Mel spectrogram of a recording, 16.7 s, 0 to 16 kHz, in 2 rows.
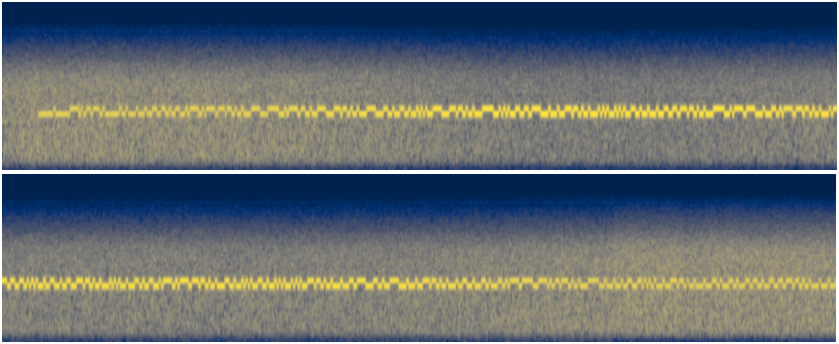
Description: RTTY (45.45 baud, 170 Hz shift), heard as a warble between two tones, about 1360 Hz centre, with radio static. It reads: 18233 95309 90069 56891 66018 53973 38622 67233 06066 79091 27735 51241 77708 …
